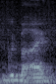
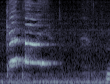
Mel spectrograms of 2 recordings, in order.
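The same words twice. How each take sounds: First: It is said in a very low voice. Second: It is said in a very high voice.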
